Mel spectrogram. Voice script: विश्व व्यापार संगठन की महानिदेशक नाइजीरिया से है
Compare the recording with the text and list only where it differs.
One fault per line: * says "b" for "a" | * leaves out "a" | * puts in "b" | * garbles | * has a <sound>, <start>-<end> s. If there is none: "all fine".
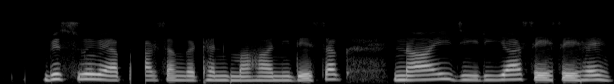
* has a dropout, 1.3-1.5 s
* leaves out "की"
* puts in "से"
